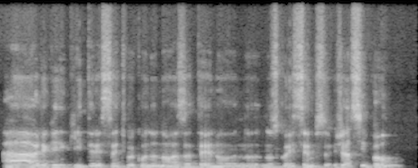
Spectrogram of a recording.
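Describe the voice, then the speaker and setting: A man's voice: fairly high pitch, fairly even intonation, brisk, gravelly. A male podcast host and career coach, interviewing a guest in a chatty way with many restarts and affirmations. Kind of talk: conversational interview.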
